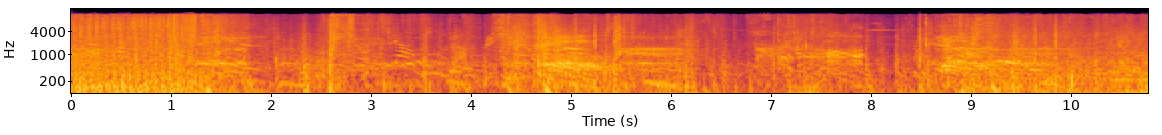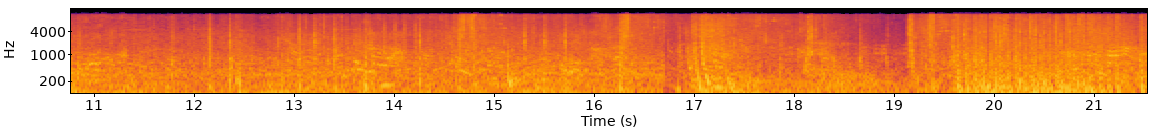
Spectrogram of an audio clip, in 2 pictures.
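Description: Sustained loud gunfire in the looter-shooter The First Descendant, dense automatic bursts and volleys going almost nonstop with a few brief lulls, while a player talks over it.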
